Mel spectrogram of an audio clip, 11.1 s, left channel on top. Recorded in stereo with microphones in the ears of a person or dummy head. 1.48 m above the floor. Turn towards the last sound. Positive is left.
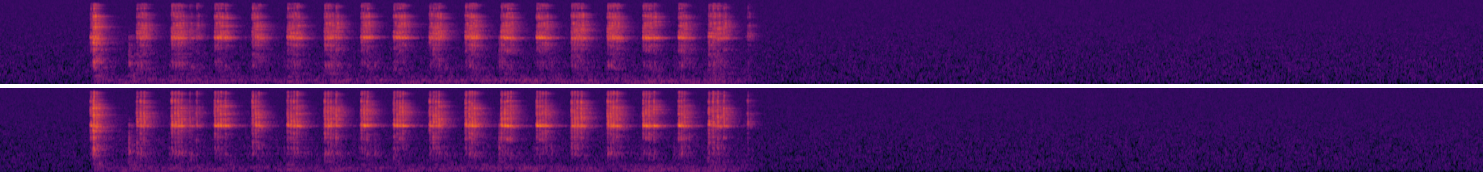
turn(degrees=-30)  # may be behind; listen again after turning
